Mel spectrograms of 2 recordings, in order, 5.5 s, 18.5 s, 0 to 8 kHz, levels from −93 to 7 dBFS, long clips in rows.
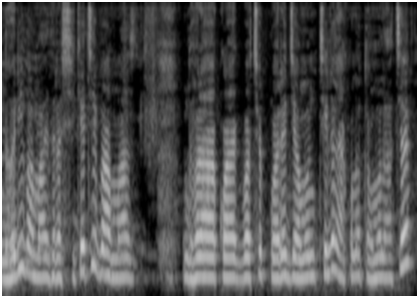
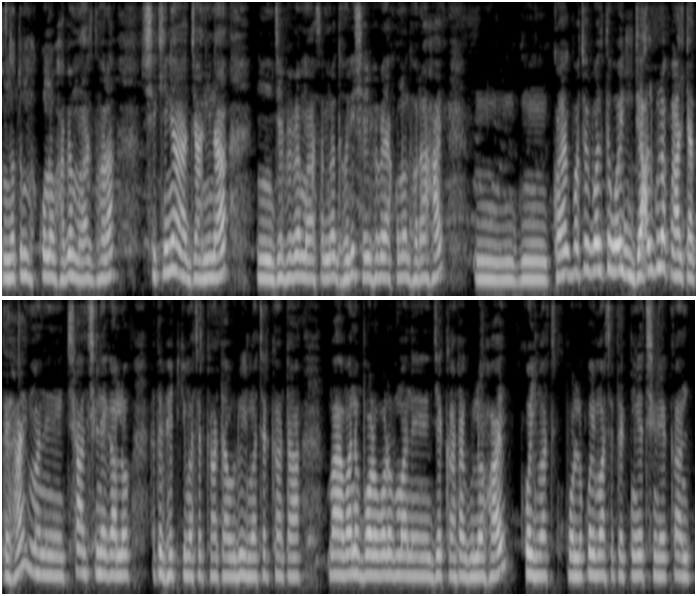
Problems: constant background noise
